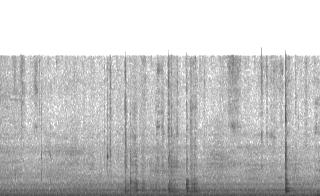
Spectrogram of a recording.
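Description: A few small plastic clicks and rattles as the MAP sensor's electrical connector is worked and unclipped by hand, over a low steady hum. The sharpest click comes near the end.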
